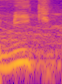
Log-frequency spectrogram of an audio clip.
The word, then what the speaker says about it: Meak: Mon nom de scène, c'est Mick, et les gens, parfois, ils savent pas trop l'écrire. Mick, ça s'écrit M-E-A-K.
